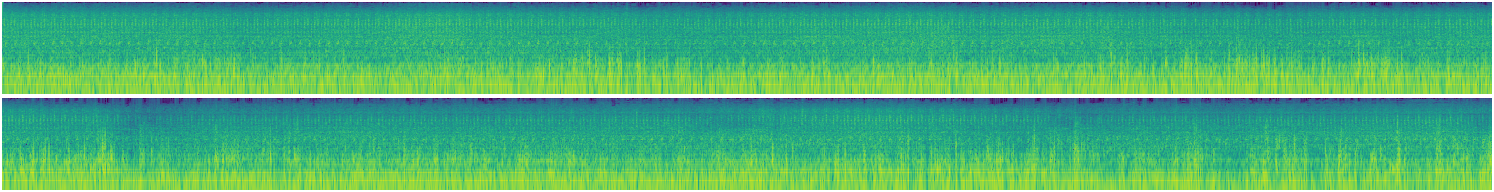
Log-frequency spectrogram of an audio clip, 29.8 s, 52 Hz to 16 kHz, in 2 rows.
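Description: Mercury Optimax 200 HP two-stroke outboard idling under a steady low rumble of wind on the microphone; about halfway through, the engine's higher tones drop away while the wind rumble goes on.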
